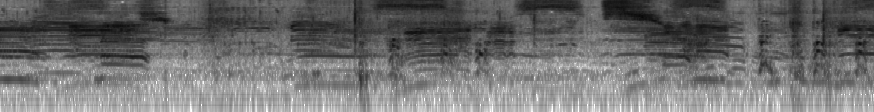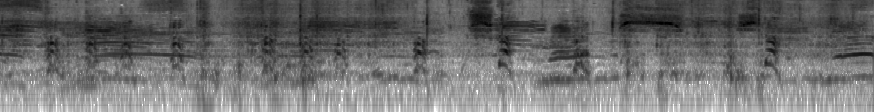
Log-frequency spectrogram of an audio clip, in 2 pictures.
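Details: River crossing by a flock of swimming sheep, many animals bleating at once in wavering, overlapping calls over splashing and clattering noises throughout.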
